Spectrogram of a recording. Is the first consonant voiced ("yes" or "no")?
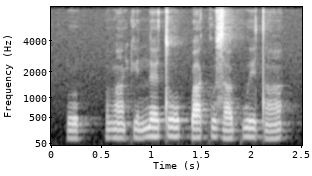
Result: yes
